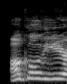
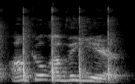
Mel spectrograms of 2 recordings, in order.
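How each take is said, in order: First: UNCLE punched higher and louder, mocking; sarcastic emphasis. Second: Said in the usual way. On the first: Shown as a demonstration. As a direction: sneer out "Uncle of the year" with a big lift on UNCLE.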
